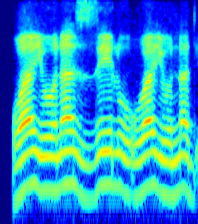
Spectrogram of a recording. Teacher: Ini nun ditekan ke zai ya karena bertasyid.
